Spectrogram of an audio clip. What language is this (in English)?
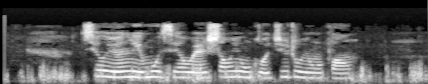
Chinese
